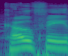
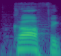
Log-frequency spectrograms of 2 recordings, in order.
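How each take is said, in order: First: It rhymes with the phrase no fee. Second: It sounds like the drink, coffee. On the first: "like no fee" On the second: "I'm assuming it's coffee, because the whole gimmick is like, buy me a coffee"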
